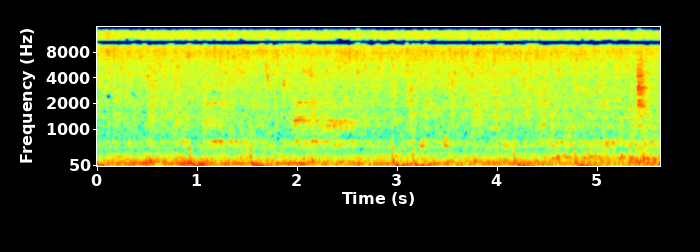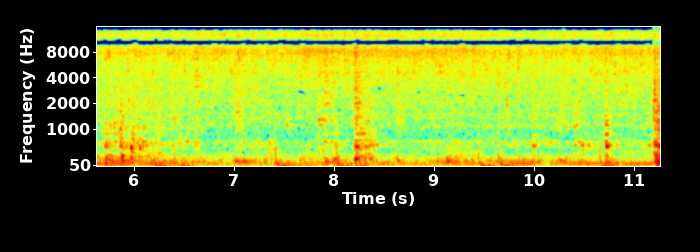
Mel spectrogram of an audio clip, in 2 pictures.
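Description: Food frying and sizzling in a wok, with a few sharp clicks of a spatula against the pan about halfway through and near the end.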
